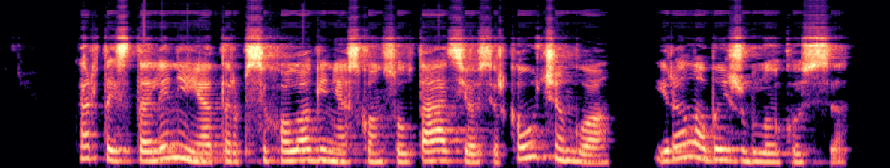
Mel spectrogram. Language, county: Lithuanian, Alytus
